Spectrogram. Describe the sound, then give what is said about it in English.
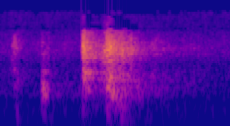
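An outer door opens: two quick latch clicks, then a louder rattling swing and thump that fades out over the next second. No one speaks. “Then here goes the outer door.”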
